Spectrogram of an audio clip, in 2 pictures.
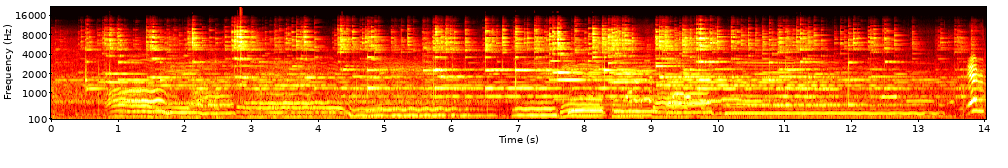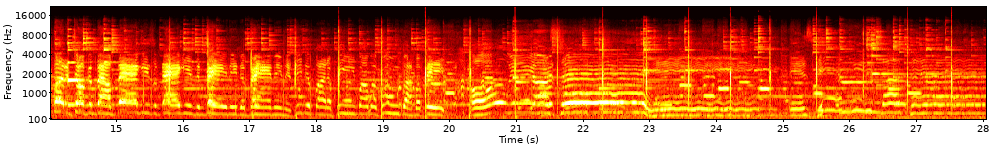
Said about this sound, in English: But once fortified, the troupe gathered around the chime arbor for one more performance.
